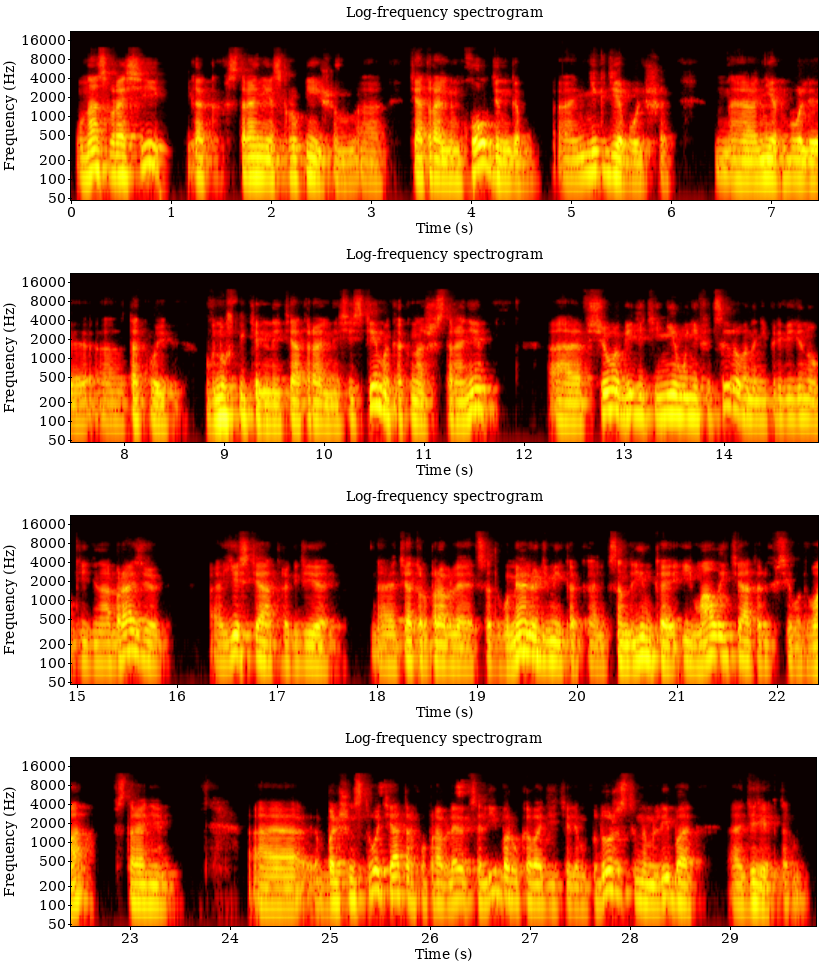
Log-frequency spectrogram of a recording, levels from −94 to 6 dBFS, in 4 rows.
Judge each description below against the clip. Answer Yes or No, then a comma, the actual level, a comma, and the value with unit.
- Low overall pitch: Yes, low, 105 Hz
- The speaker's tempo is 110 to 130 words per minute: Yes, average, 115 wpm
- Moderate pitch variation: Yes, average, 3.4 semitones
